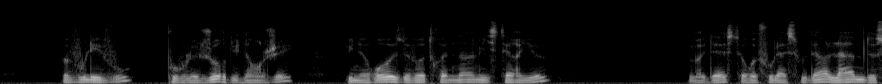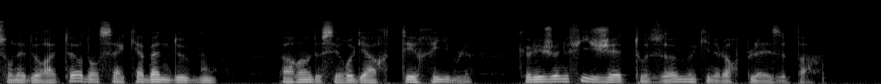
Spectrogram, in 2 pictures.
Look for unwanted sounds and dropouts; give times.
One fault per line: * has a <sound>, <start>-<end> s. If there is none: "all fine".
all fine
